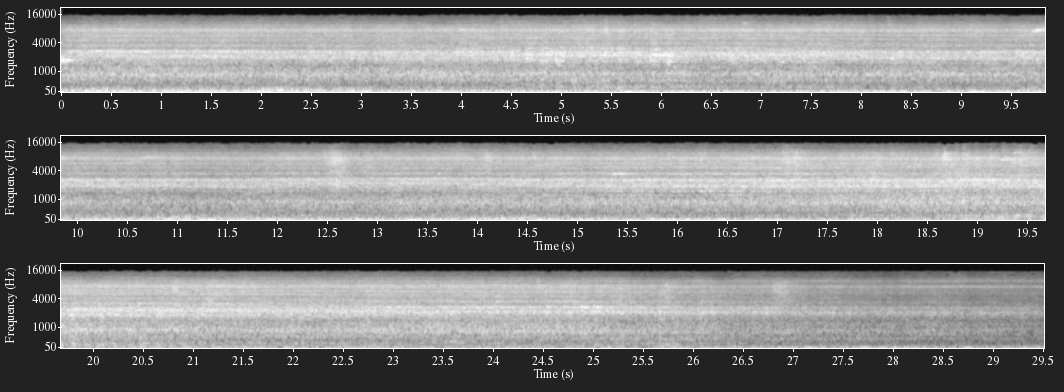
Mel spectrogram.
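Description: Loaded container flat wagons of a freight train rolling through on the rails: steady wheel-and-rail running noise that slowly grows quieter as the end of the train passes.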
